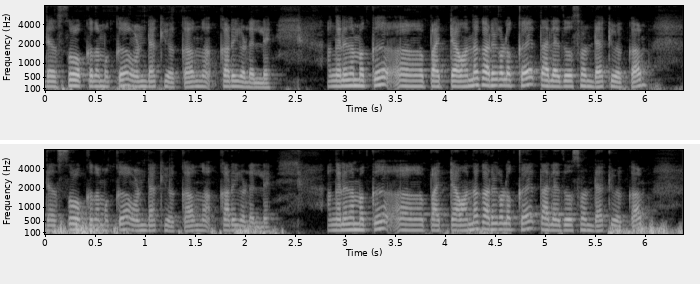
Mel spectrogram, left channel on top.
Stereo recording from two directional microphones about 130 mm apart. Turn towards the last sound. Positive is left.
turn(degrees=30)  # may be behind; listen again after turning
